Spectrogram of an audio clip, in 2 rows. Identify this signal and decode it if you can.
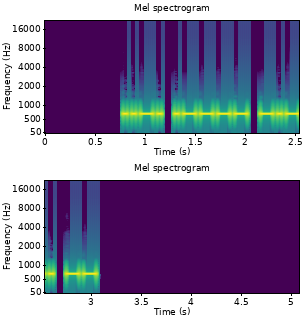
Morse code, heard as a keyed tone, about 28 wpm, 700 Hz. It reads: F1CM
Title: DXCC-100 Call Signs - 4 Characters - Repeated 2x - 28wpm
